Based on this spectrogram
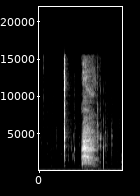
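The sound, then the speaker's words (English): Someone chews ice cubes from a drink and spits them out: a sharp crack, then a short wet, crunchy burst and a small final tick over a steady low hum. “Spitting out my ice cubes. Don't tell my dentist. I'm chewing them too.”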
